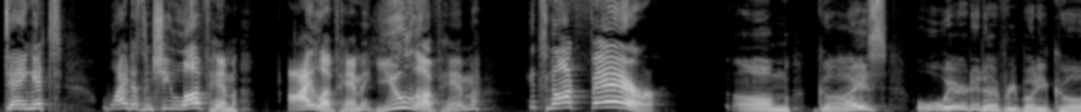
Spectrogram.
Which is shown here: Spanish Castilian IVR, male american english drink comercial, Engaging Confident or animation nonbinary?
animation nonbinary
